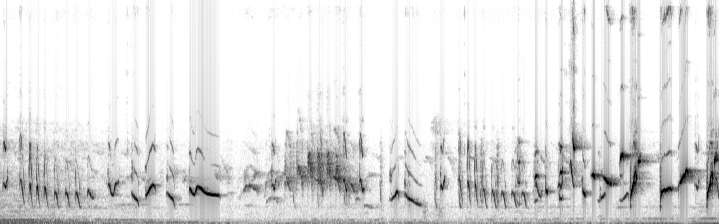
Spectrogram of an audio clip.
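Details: Horsfield's babbler song used as a training prompt for caged birds: continuous rapid chatter of repeated notes and short whistles, growing busier and louder toward the end.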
